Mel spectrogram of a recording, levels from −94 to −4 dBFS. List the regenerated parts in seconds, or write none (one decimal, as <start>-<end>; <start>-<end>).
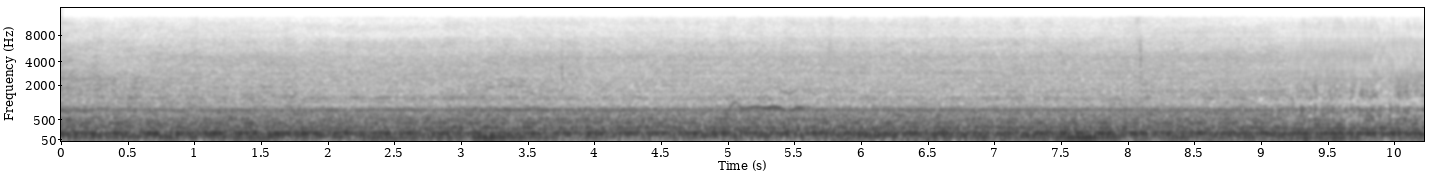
9.2-10.2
